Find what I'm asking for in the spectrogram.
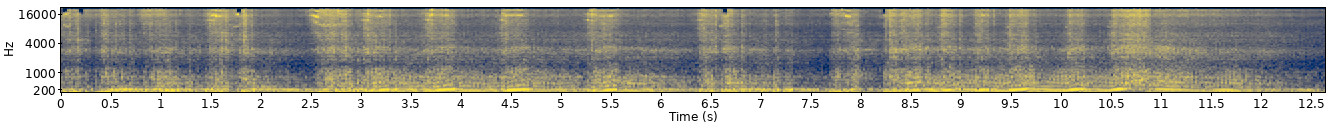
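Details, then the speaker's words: Turbo LS-swapped Miata, first start with new open downpipes, no O2 sensor bung yet: very loud, raspy barks on throttle blips over an uneven idle, smoking; running unhappily without the O2 sensor. "oh that sounded pretty good it's still loud it's smoking yeah uh obviously there's I still have to drill uh a hole and put a bung in for the O2 sensor so it's not very happy right now but it's not bad"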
